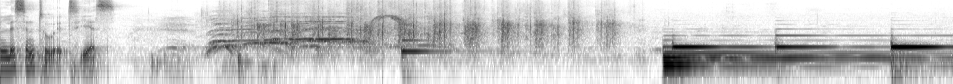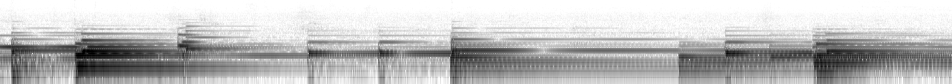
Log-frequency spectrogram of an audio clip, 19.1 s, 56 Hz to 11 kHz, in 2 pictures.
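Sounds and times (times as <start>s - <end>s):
slow piano chords: 6.6s - 19.0s.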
